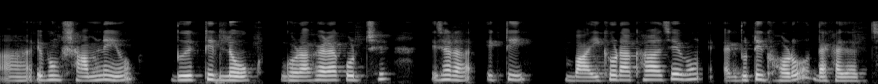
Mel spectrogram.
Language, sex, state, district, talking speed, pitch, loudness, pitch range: Bengali, female, West Bengal, Purulia, 145 wpm, 205 Hz, -18 LUFS, 185-215 Hz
